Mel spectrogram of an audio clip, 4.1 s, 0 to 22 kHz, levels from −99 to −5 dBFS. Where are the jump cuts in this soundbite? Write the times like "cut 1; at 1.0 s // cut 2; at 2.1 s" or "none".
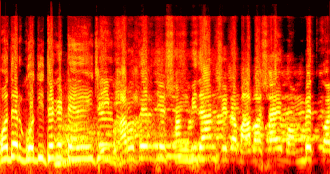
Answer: cut 1; at 1.3 s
